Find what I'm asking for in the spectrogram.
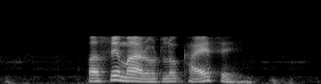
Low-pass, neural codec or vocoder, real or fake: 3.6 kHz; codec, 24 kHz, 0.9 kbps, DualCodec; fake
